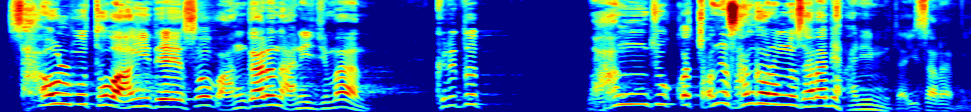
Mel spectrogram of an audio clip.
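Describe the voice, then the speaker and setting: Male pastor, lively high voice, sermon in a reverberant sanctuary, keeps asking the congregation "yes?". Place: church sanctuary. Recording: long reverb in a church hall.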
